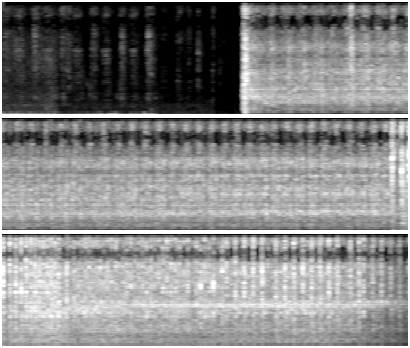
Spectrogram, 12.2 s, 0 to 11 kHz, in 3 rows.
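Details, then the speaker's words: 25-year-old MTD Yard Machines snow blower on its first start with a little fresh gas, using the electric starter: it cranks a couple of seconds before catching and running steadily. The primer bulb line was broken, so it was never primed, hence the extended cranking. "I later discovered that the line for the primer bulb is broken, so I didn't actually prime it, which is why it took so long to start. So it probably would have started up with minimal cranking if I had actually been priming it."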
